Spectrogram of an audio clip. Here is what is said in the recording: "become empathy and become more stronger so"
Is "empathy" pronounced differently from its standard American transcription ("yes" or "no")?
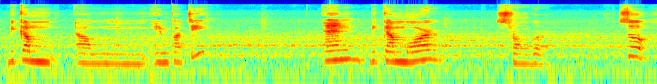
yes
